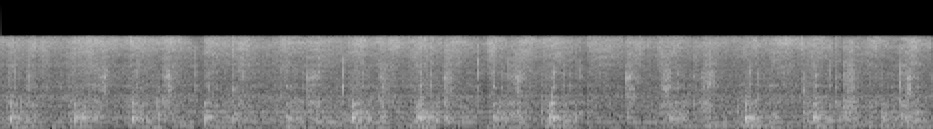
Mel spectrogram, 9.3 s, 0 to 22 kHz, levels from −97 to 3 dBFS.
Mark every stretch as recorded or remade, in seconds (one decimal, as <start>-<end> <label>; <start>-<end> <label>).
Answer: 0.0-9.3 remade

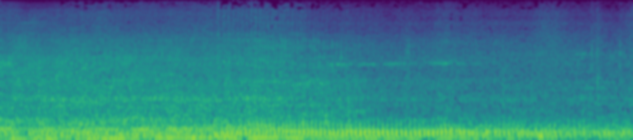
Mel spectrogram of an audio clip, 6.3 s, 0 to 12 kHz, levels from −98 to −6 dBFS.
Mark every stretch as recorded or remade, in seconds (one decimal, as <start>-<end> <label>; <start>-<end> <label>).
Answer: 0.0-0.6 remade; 0.6-6.3 recorded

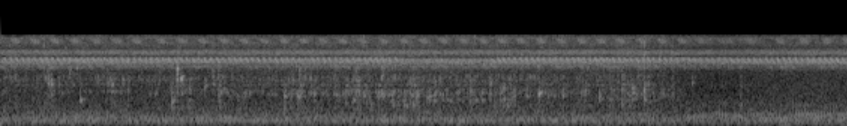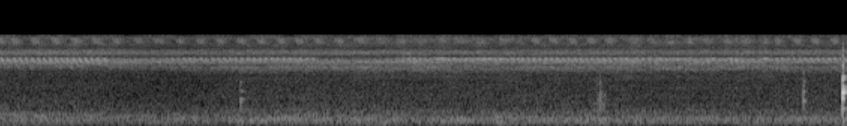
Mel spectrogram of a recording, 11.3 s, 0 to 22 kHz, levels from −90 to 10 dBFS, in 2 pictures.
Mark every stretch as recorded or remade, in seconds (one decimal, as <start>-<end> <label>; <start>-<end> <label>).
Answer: 0.0-8.0 recorded; 8.0-9.1 remade; 9.1-9.8 recorded; 9.8-10.8 remade; 10.8-11.3 recorded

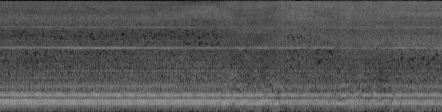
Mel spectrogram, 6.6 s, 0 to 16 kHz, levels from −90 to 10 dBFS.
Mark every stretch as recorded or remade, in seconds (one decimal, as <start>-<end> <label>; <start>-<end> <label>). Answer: 0.0-3.3 recorded; 3.3-4.3 remade; 4.3-5.0 recorded; 5.0-5.9 remade; 5.9-6.6 recorded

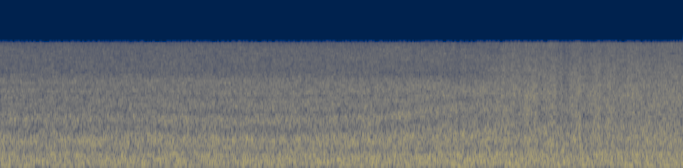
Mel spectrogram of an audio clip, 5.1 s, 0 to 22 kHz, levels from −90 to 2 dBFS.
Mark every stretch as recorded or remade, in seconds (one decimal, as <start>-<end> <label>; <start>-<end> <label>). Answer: 0.0-5.1 recorded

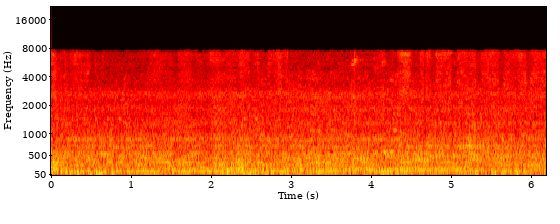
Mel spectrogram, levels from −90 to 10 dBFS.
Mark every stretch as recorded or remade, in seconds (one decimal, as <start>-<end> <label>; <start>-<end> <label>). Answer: 0.0-1.3 recorded; 1.3-2.3 remade; 2.3-6.2 recorded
